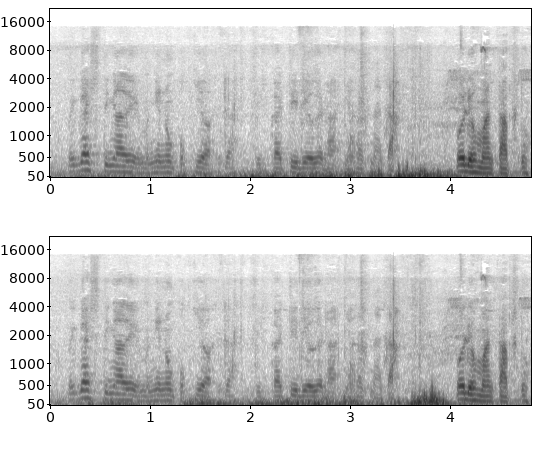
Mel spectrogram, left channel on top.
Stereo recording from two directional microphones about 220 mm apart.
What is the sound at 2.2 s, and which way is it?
Speech, 20° left (ahead or behind).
